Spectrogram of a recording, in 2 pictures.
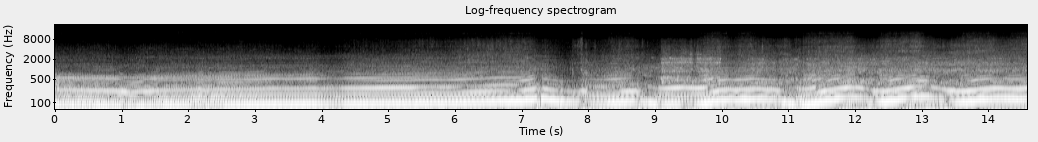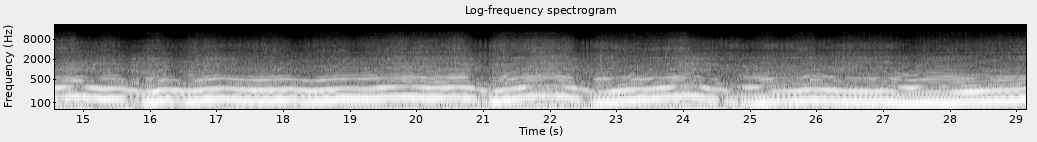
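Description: VAZ Zhiguli's four-cylinder engine heard from inside the cabin, running steadily at first, then revving up and falling back again and again, every second or two, as the throttle is worked on the snowy road.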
